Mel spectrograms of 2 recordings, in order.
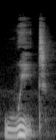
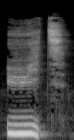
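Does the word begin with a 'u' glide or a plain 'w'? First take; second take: plain w; u glide. First: It starts with a plain English w sound. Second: It starts with a rounded u gliding into i. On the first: The speaker calls it wrong. "many people pronounce it like wheat, as in wheat bread, but that's not it" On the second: The speaker calls it right. "You really have to pronounce the U and then the I"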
